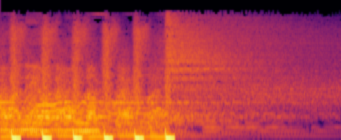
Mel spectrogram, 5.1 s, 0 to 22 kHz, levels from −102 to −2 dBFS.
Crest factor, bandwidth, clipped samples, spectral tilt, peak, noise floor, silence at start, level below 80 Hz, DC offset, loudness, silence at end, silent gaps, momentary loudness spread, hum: 16 dB; 16 kHz; under 0.1%; -4.5 dB/octave; -2 dBFS; -41 dBFS; 0 s; -20 dBFS; under 0.1%; -19 LUFS; 0.05 s; none; 20 LU; none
